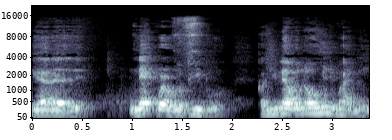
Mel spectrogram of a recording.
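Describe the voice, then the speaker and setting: At a fairly quick pace, a man speaks in a fairly high, somewhat breathy voice with lively intonation. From Charlotte, North Carolina. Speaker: rapper. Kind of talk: podcast interview.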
